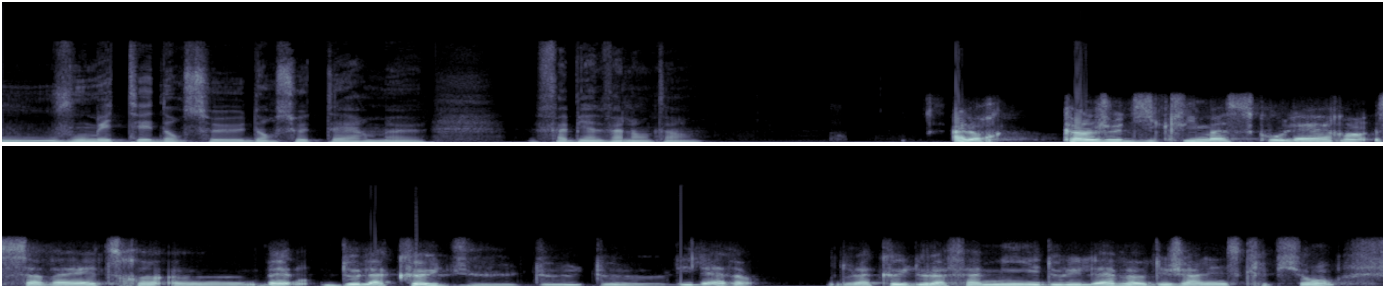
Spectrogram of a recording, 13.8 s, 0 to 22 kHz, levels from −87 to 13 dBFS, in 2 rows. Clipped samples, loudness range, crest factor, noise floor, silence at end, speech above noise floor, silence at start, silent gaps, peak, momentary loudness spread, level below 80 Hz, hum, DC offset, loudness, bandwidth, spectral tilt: under 0.1%; 11 LU; 18 dB; -72 dBFS; 0 s; 55 dB; 0 s; none; 0 dBFS; 14 LU; -48 dBFS; none; 0.1%; -17 LUFS; 15 kHz; -6.5 dB/octave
